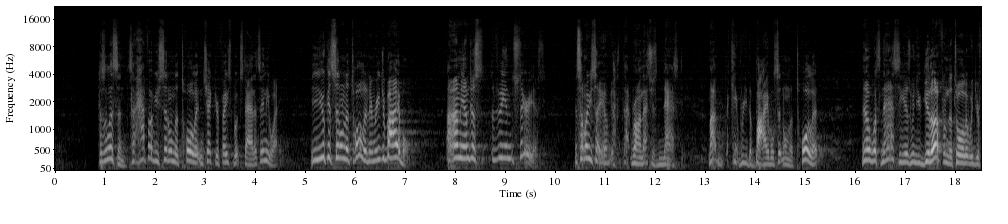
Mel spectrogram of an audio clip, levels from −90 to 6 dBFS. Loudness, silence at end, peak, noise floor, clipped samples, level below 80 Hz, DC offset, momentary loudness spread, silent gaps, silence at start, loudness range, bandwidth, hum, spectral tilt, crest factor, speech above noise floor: -36 LUFS; 0.05 s; -12 dBFS; -77 dBFS; under 0.1%; -70 dBFS; under 0.1%; 14 LU; none; 0.85 s; 7 LU; 16 kHz; none; -5 dB/octave; 24 dB; 41 dB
